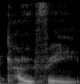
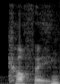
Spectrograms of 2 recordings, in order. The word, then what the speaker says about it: Ko-fi: If you haven't seen it, it's because you're not a Ko-fi member. So if you're a member of the that channel, was coffee. Kofi. It rhymes with no fee.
